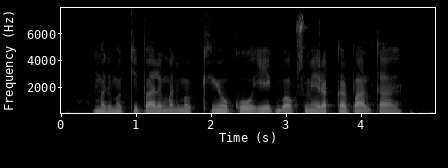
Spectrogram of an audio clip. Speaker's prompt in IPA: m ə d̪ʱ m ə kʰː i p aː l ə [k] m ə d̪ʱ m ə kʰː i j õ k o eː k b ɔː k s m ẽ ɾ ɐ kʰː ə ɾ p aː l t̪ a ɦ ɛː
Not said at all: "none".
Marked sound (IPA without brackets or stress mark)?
k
